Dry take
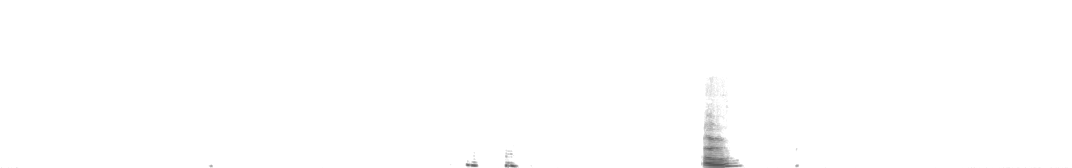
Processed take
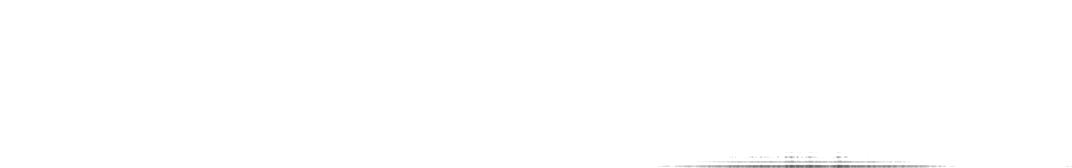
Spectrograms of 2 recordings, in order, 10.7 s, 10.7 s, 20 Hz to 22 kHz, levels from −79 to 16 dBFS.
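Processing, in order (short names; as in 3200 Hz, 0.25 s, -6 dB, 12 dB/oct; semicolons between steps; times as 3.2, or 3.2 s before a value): Paulstretch 12×, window 0.25 s, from 4.07; added harmonics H 3 -27 dB, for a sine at -20 dBFS; vocoder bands 16, square 298 Hz; three-band expander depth 100%; gain -2.5 dB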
